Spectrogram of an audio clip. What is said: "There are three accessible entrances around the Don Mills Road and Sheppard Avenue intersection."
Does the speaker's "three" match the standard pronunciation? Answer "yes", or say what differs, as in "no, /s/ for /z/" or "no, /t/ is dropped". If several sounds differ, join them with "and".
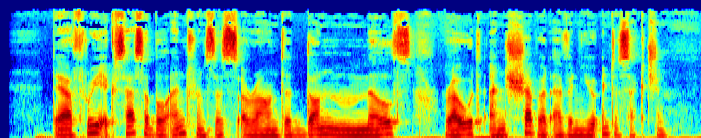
yes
